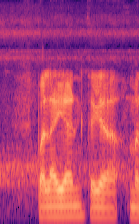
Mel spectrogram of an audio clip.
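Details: Frog calling at night close to a house: three low, flat, nasal croaks, each about half a second long, over a steady background hum of insects.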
